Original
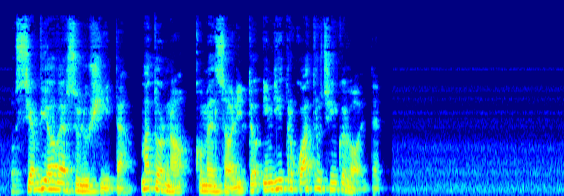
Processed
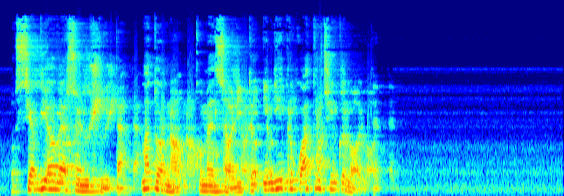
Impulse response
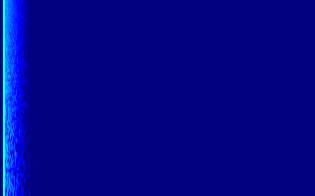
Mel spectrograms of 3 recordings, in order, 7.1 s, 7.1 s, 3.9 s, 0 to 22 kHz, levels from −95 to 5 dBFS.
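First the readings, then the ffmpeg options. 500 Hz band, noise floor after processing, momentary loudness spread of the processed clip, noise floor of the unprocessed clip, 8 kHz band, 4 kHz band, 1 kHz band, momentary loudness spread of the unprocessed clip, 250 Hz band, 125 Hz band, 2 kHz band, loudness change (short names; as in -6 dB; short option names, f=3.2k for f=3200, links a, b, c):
+10.0 dB, -52 dBFS, 8 LU, -63 dBFS, +10.0 dB, +10.0 dB, +10.5 dB, 8 LU, +10.0 dB, +10.0 dB, +10.5 dB, +10.0 dB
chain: -filter_complex "[0:a]asplit=2[a][b];[b]adelay=200,highpass=300,lowpass=3.4k,asoftclip=type=hard:threshold=-25.5dB,volume=-7dB[c];[a][c]amix=inputs=2:normalize=0,asplit=2[d][e];[1:a]atrim=start_sample=2205,afade=t=out:st=0.44:d=0.01,atrim=end_sample=19845,asetrate=32193,aresample=44100[f];[e][f]afir=irnorm=-1:irlink=0,volume=2dB[g];[d][g]amix=inputs=2:normalize=0,volume=2.5dB"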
